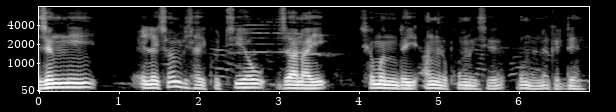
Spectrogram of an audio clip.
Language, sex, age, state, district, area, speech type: Bodo, male, 45-60, Assam, Chirang, rural, spontaneous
